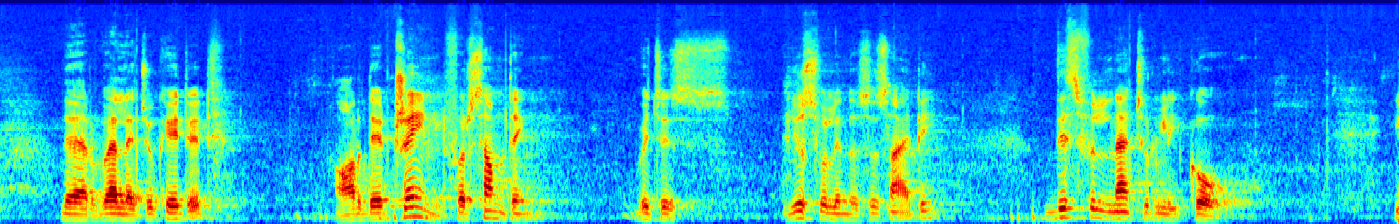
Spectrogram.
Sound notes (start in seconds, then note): none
